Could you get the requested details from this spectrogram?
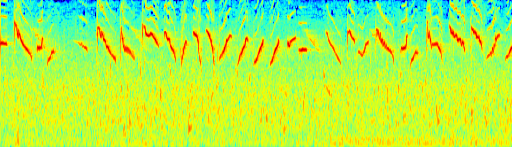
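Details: Oriental white-eye pouring out a gacor ngalas lure song meant to make other birds sing: rapid high, sweet, squeaky whistled notes in close series, with a short hesitation near the start before continuous twittering.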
